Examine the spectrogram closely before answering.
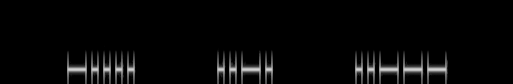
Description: Morse code, heard as a keyed tone, about 20 wpm, spaced as for 8 wpm, 690 Hz. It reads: 6F2
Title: 145 Lesson 24e - Letter y - Three Characters 20wpm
